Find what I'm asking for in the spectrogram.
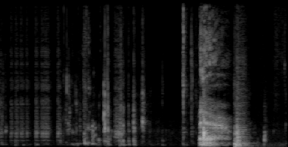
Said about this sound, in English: Um, before I start on that, let me take a sip of my ice cold beverage. Right now would be a good time for you to do the same.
